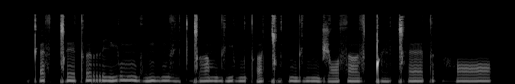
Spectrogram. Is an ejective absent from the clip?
no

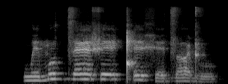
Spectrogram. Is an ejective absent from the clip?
no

